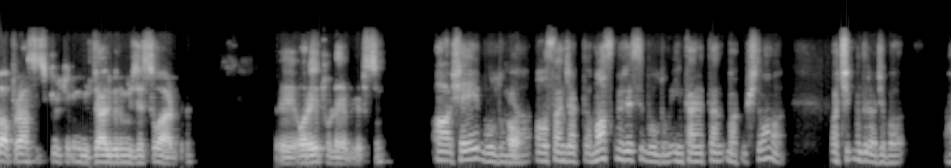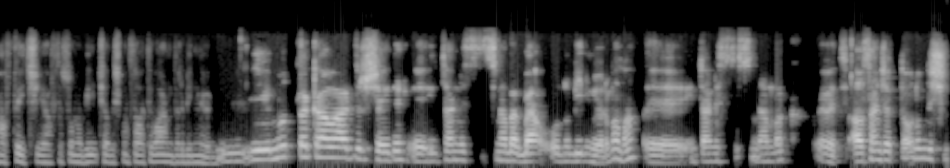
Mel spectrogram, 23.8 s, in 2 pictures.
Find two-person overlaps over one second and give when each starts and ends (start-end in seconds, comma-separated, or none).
none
